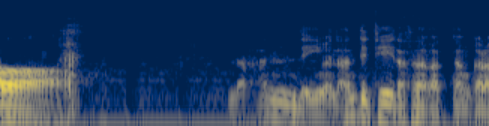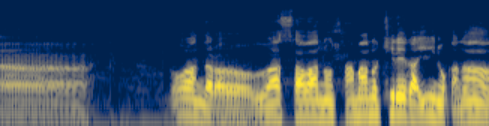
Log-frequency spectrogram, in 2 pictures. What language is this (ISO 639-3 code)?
jpn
